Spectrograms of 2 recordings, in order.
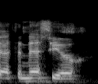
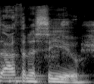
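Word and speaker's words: Athanasiou: On the Red Wings, Athanasio or whatever his name. – Andreas Athanasio. – Andreas Athanasio. – There you go. Say that Tommy's got me messed up. – Whatever, bro. Whatever. – Athanasio.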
